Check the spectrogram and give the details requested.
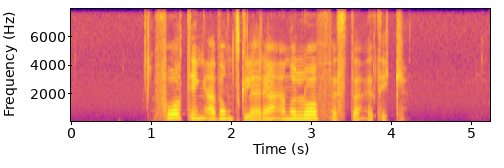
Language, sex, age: Norwegian, female, 25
